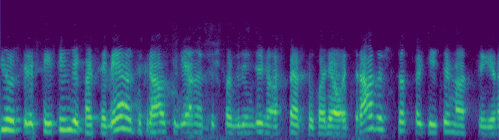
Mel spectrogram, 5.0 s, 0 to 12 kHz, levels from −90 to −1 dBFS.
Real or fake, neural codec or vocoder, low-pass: fake; codec, 16 kHz, 2 kbps, FreqCodec, smaller model; 7.2 kHz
